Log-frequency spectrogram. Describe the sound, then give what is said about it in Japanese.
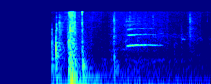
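A room's entrance door is opened: a soft, dull thunk, then a faint, brief tonal creak, all fairly quiet. “あなたは誰だろうと思いながら部屋の入り口のドアを開ける。”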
